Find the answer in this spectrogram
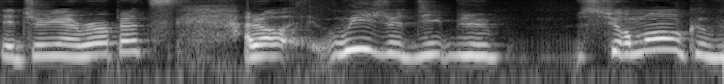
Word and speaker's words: Julia Roberts: plus à la radio, les noms d'acteurs qui sont prononcés à l'anglaise, correctement, c'est pas Brad Pitt et Julia Roberts, mais on le prononce avec un bon accent, Brad Pitt et Julia Roberts.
